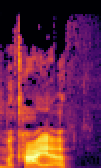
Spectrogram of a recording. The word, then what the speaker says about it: Micajah: Okay, so Micaiah Harp, which, by the way, his name is spelled M-I-C-A-J-A-H, and so literally the entire time I was writing my notes, I was just saying his name, Micajah, which I knew couldn't be right, and I was just too lazy to look it up. It's Micaiah. It's spelled Micajah.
